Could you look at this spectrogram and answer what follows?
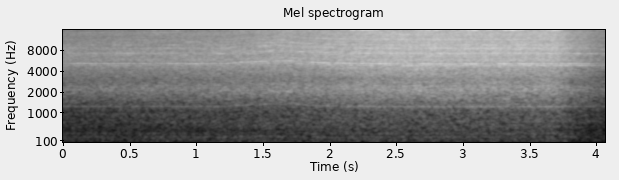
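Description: A Phenom 300 jet engine runs steadily in the X-Plane 12 flight simulator, a loud, continuous broadband roar with a high whine that swells slightly toward the end, with no voices over it.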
